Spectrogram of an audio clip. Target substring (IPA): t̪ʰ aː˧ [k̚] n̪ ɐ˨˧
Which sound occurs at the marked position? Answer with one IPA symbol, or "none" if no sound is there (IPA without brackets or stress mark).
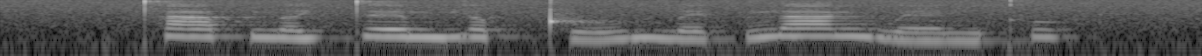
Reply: p̚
